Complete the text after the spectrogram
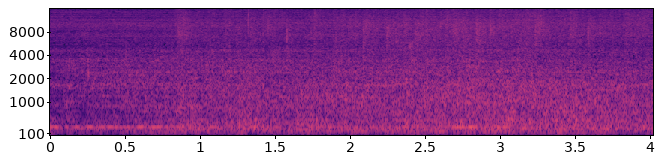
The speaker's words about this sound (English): But what I'm really excited to see is my hotel bathroom. I'm about to turn on the faucet. Here's the shower.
